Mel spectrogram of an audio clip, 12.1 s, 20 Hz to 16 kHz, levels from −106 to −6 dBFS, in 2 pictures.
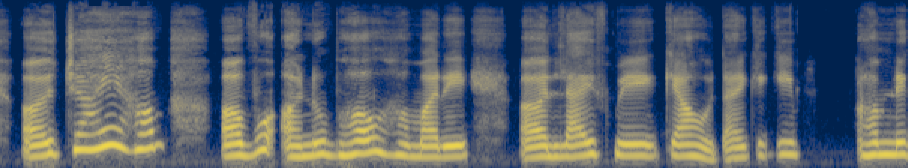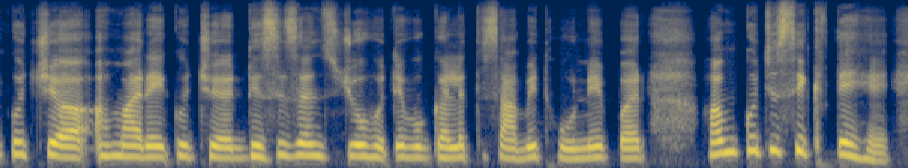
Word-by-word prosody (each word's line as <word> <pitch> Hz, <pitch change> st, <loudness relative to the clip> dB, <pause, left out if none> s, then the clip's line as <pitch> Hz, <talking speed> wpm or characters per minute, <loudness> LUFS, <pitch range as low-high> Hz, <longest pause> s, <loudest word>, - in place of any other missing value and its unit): अ, 210 Hz, +2 st, +3 dB
चाहे 330 Hz, +6 st, +4 dB
हम 345 Hz, +3 st, 0 dB, 0.4 s
अ, 220 Hz, -, +6 dB
वो 230 Hz, +9 st, +1 dB, 0.2 s
अनुभव 235 Hz, +5 st, +2 dB
हमारे 200 Hz, 0 st, +2 dB, 0.4 s
लाइफ़ 200 Hz, +5 st, +1 dB
में 215 Hz, -2 st, +1 dB
क्या 215 Hz, -2 st, 0 dB
होता 190 Hz, -6 st, -2 dB
है 185 Hz, +1 st, -2 dB
कि 220 Hz, +3 st, -10 dB
कि 240 Hz, 0 st, -3 dB, 0.5 s
हमने 235 Hz, +1 st, +3 dB
कुछ 240 Hz, 0 st, -3 dB, 0.3 s
हमारे 205 Hz, -2 st, +2 dB
कुछ 210 Hz, -1 st, -4 dB, 0.2 s
डिसिज़ंस 215 Hz, 0 st, 0 dB
जो 210 Hz, 0 st, +3 dB
होते 195 Hz, +1 st, -2 dB
वो 190 Hz, 0 st, -2 dB
गलत 190 Hz, 0 st, -1 dB
साबित 185 Hz, 0 st, -1 dB
होने 175 Hz, +2 st, -1 dB
पर, 175 Hz, 0 st, -1 dB, 0.4 s
हम 255 Hz, +4 st, +4 dB
कुछ 305 Hz, +2 st, -2 dB
सीखते 245 Hz, -6 st, +1 dB
हैं। 140 Hz, -6 st, -6 dB
215 Hz, 150 wpm, -22 LUFS, 195-235 Hz, 0.5 s, अ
